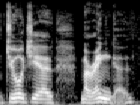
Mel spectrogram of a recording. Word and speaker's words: Giorgio Marengo: And I have to say, I'm going to question my pronunciation here, but we are joined by Cardinal Giorgio Marengo.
